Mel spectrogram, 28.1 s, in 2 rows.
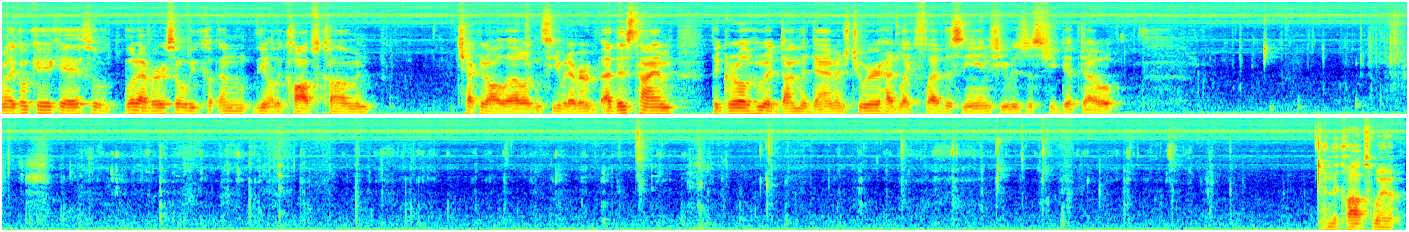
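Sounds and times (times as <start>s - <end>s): steady low hum: 0.0s - 28.0s
person chewing food: 11.2s - 27.3s.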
